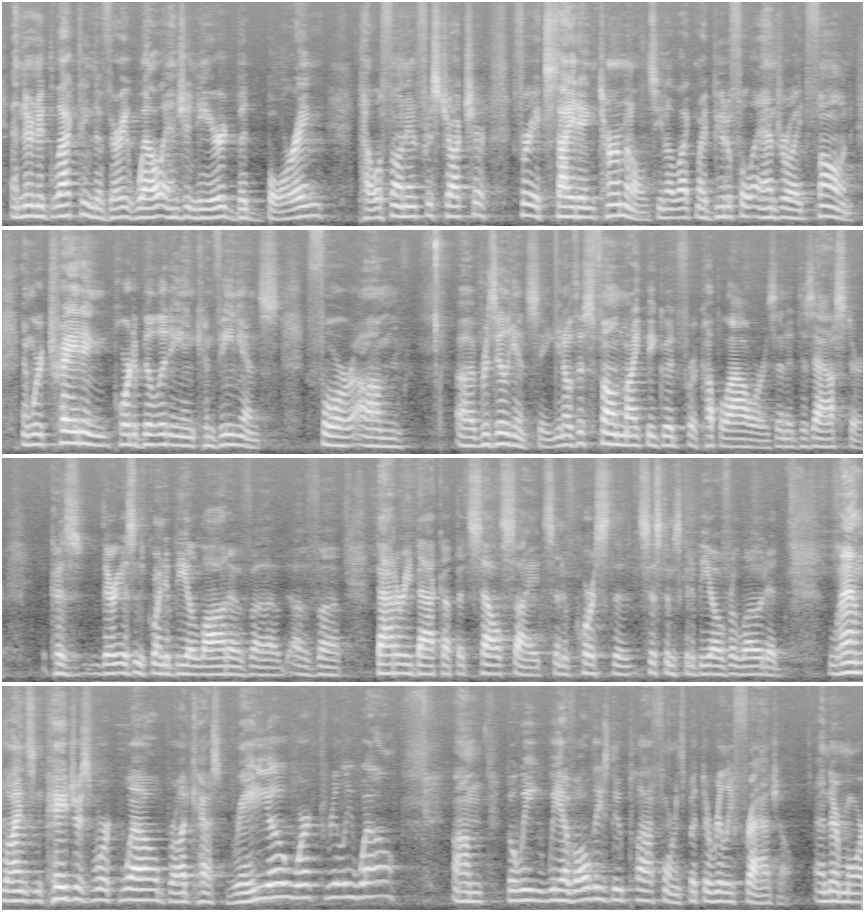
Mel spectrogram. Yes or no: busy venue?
yes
